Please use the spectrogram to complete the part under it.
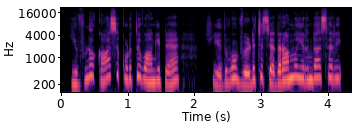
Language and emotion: Tamil, fearful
